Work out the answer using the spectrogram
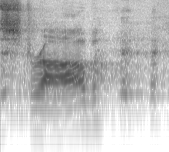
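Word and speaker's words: Straube: I tried it with Straub. And he he rhymes with probe.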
